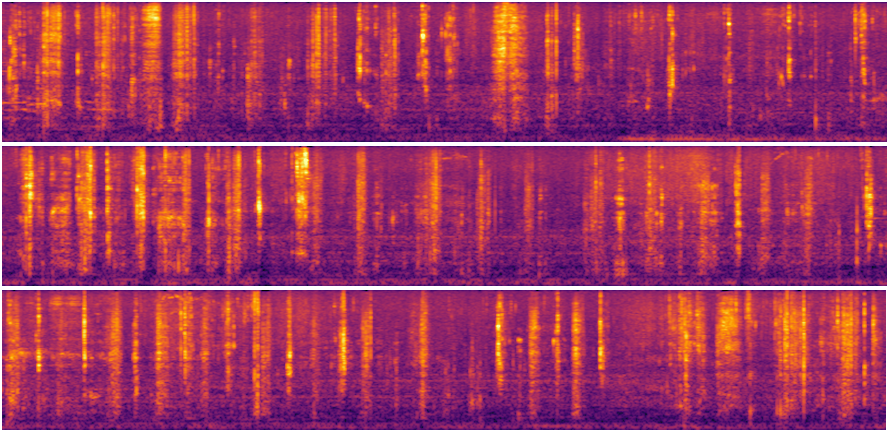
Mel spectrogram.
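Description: Close-up chewing and crunching of crispy deep-fried pork belly (lechon kawali), its crackling skin giving many sharp, irregular crunches and crackles between wet chewing.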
